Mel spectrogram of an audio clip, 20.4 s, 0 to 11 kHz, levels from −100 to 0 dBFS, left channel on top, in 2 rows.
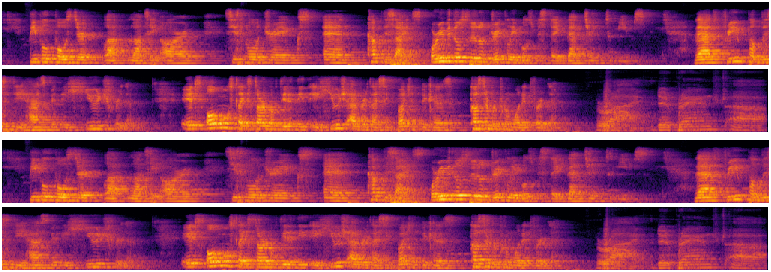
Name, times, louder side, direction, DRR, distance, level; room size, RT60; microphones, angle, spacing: voice 1, 0.4-2.5 3.0-8.6 8.8-12.0 12.3-17.6, left 1 dB, 40° left, 2 dB, 2.1 m, -23 dB
voice 2, 18.2-20.4, equal, ahead, -1 dB, 0.8 m, -35 dB
13.5 x 5.7 x 5.6 m, 0.98 s
head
